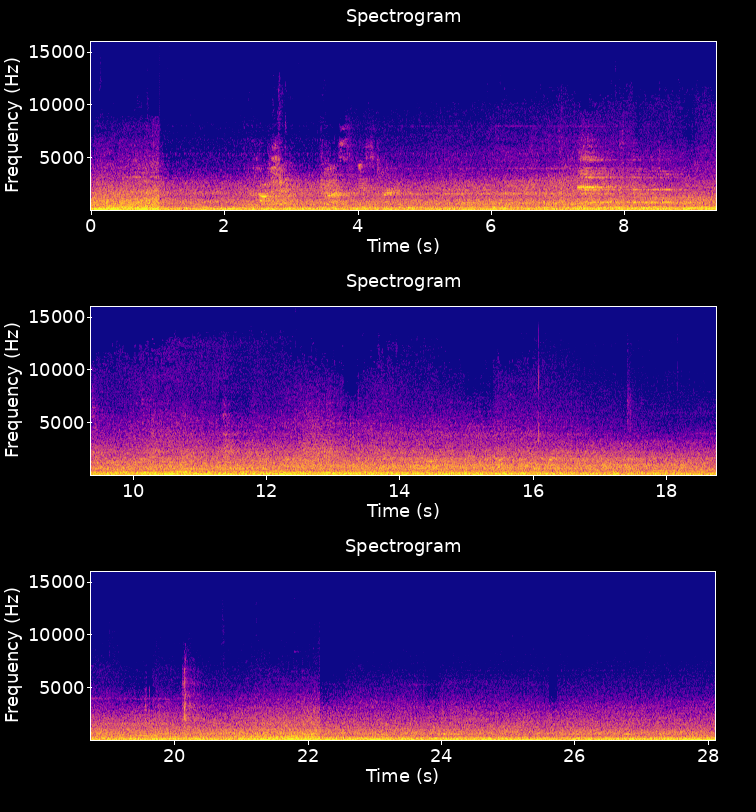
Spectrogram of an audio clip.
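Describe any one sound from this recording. A bus engine rumbles as it drives by.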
